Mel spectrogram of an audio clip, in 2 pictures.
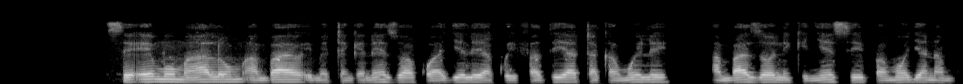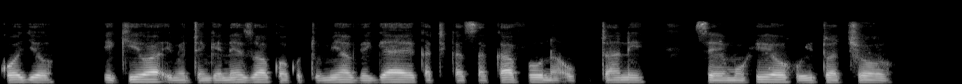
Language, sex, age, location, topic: Swahili, male, 25-35, Dar es Salaam, government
